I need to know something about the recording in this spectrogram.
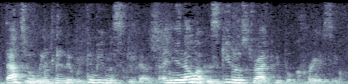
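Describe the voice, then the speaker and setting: A woman's voice: medium pitch, lively intonation, racing, a loud crowd. A woman giving a public talk and answering questions, wry and conversational. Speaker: invited speaker. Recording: echoey room, distant mic, noisy.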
